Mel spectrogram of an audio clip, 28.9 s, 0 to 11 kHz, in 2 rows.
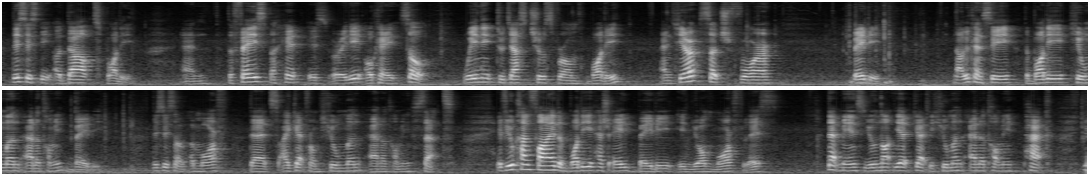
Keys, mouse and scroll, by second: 0.0-1.4 typing, 3.9 typing, 6.4 click, 7.7 click, 8.9 click, 9.4-11.3 drag, 11.1-12.3 typing.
